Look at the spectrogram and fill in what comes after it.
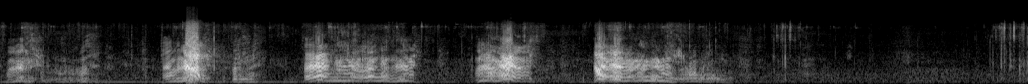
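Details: Whippets and a rat terrier playing in the first light snow of the season give four separated bursts of barking and growling, roughly one every second or so, then the sound fades to quiet.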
